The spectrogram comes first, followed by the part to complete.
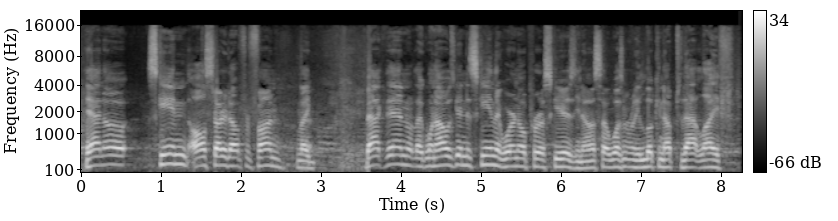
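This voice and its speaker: Laid-back young Canadian man, mellow higher voice. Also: moderate pace. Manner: easygoing, laid-back, laughing often. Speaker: pro skier. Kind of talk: casual chat. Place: lodge room with trophies, indoors.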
